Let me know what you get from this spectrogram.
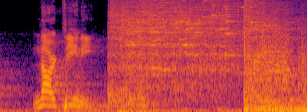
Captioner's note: glass shatters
